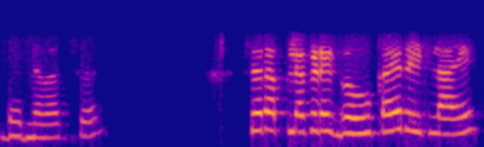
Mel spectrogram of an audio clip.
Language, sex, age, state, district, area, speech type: Marathi, female, 30-45, Maharashtra, Buldhana, rural, conversation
